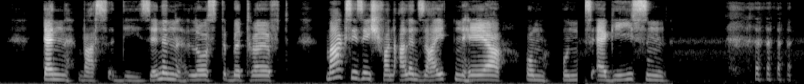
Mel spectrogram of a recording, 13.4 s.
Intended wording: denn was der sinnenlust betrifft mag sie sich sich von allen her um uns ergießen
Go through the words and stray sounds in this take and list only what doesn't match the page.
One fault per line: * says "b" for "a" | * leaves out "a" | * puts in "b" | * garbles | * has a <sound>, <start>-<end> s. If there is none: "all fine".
* says "die" for "der"
* leaves out "sich"
* puts in "seiten"
* has a dropout, 9.6-9.7 s
* has a laugh, 12.1-13.3 s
